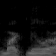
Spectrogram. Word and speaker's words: Mark Millar: 10 years Mark Millar I know his name is Mark Miller I still call Mark Millar's that's the way it's spelled when he did the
